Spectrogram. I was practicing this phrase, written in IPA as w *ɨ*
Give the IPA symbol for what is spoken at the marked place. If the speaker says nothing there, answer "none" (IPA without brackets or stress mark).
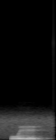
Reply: ɨ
